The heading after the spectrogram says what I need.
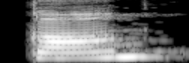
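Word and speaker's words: calm: Surprised bye Aarav's काम response, आश्चर्यचकित होकर आरव के शांत प्रतिक्रिया से। काम मीन्स शांत, यहाँ एल साइलेंट है, काम शांत प्रक्रिया से, प्रतिक्रिया से।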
